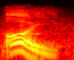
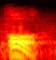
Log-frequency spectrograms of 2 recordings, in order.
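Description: First: The vowel is said as 'oi'. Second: The vowel is said as plain 'o'. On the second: This is the Israeli pronunciation. "Israelis don't say o, they say o"

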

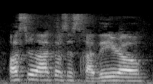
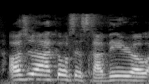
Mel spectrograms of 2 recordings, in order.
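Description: First: It is read in a flat monotone. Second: It is read with varied, expressive intonation. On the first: The speaker calls it wrong. "I read that without any inflection" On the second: The speaker calls it right. "one more time with the proper inflection"

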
